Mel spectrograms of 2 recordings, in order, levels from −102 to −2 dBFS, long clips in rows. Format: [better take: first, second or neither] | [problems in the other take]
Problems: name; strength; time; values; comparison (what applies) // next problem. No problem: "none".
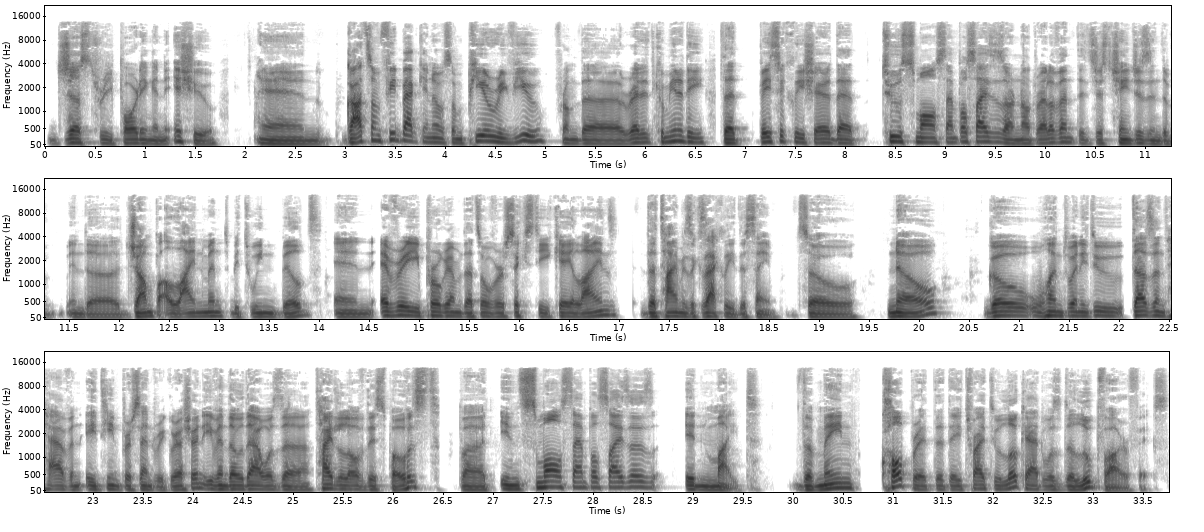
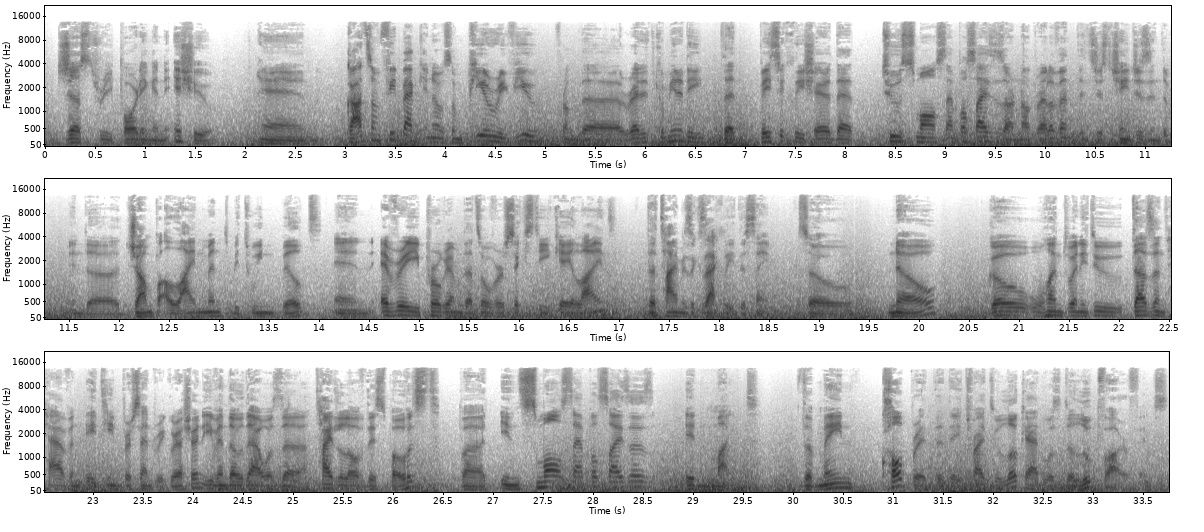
first | wind noise on the microphone; occasional gusts; 10 dB below the speech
